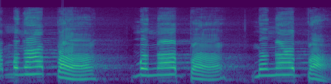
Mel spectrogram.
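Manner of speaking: imitating a husband pestering his wife; nagging. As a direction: hammer her with the same question. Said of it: "terus menerus dijejak dengan kata-kata".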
